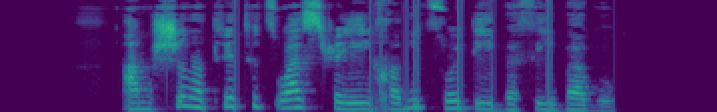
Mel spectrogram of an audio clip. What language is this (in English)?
Abkhazian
